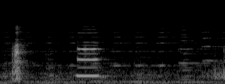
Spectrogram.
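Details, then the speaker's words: Fetal movement heard on a home fetal Doppler at 19 weeks of pregnancy: a quick scratchy burst, then a brief high whistling squeak over faint static. "That noise means it's moving."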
